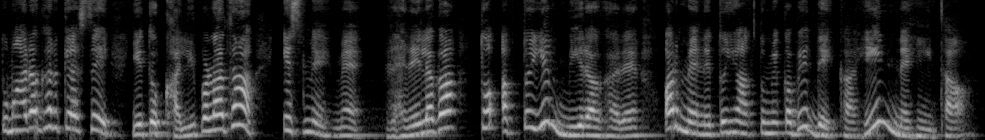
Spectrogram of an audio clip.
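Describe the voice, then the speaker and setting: A stubborn male rabbit from a storybook flatly refuses to give up the nest he has taken, as a woman teacher reads him. He sounds defiant, and his fairly high voice moves up and down a lot. He speaks slowly.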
